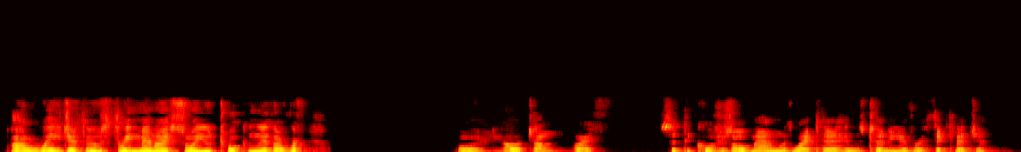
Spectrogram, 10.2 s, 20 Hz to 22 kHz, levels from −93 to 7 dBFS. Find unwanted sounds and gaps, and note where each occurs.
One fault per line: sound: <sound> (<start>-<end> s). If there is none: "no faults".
no faults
